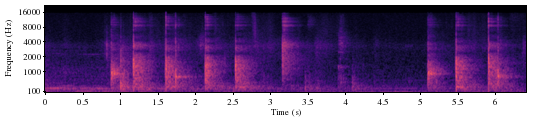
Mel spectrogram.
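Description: Table tennis ball clicking on the table and the bats in a quick exchange of short touches: about six hits in the first three seconds, a pause, then another run of hits from about five seconds in.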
